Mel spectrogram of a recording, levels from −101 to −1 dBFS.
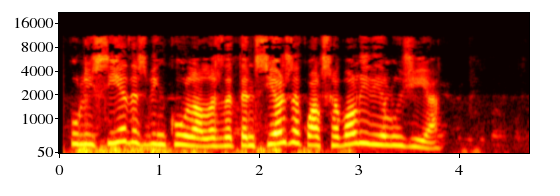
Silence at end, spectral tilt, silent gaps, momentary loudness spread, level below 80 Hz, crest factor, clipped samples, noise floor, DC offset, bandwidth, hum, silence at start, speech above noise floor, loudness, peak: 0.9 s; -5 dB/octave; none; 8 LU; -42 dBFS; 18 dB; under 0.1%; -63 dBFS; under 0.1%; 11.5 kHz; none; 0.1 s; 38 dB; -25 LUFS; -8 dBFS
